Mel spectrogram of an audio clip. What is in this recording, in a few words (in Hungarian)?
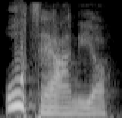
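"oceania", Hungarian; gcompris; geography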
